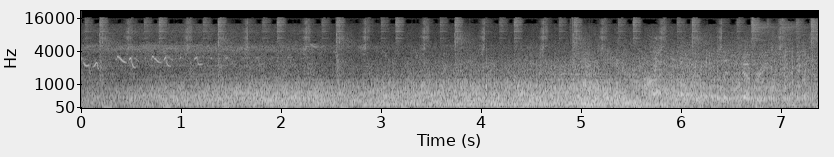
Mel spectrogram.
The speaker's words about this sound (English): And liftoff of Space Shuttle Discovery, beginning America's new journey to the moon, Mars, and beyond. And the vehicle has cleared the tower.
